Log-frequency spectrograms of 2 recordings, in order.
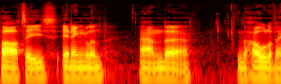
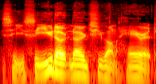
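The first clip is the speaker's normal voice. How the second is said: normal talking voice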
